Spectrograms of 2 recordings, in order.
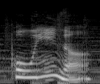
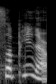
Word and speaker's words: subpoena: Poena. What? That's not... Poena. That's not how you say it. Subpoenaing... because it's subpoena, right?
